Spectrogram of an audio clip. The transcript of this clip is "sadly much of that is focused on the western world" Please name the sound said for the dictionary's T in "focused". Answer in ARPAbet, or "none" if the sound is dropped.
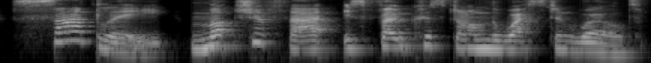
T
